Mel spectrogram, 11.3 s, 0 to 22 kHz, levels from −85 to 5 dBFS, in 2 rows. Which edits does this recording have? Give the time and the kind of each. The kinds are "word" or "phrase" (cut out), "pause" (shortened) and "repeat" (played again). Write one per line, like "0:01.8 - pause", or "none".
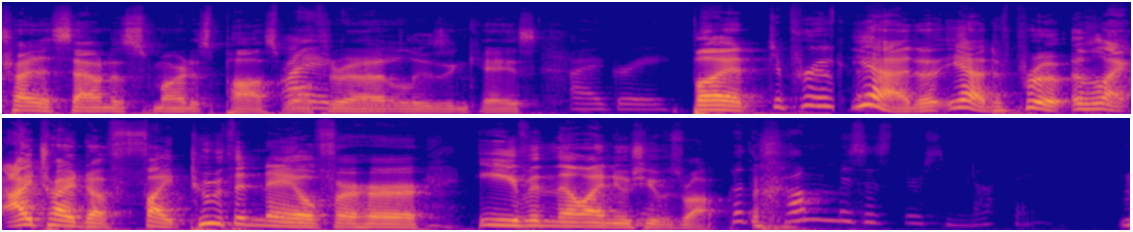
0:04.2 - phrase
